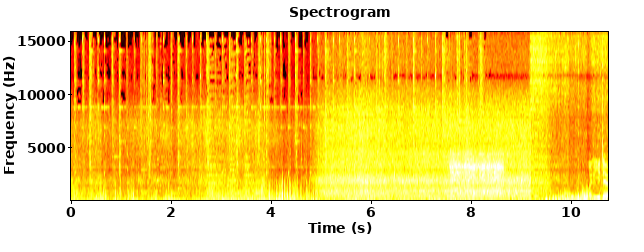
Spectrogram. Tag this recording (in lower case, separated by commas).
water vehicle, vehicle, music, sailboat, outside, rural or natural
